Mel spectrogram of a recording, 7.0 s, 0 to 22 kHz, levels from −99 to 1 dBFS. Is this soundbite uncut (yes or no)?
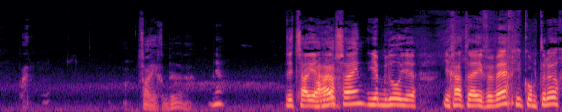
yes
